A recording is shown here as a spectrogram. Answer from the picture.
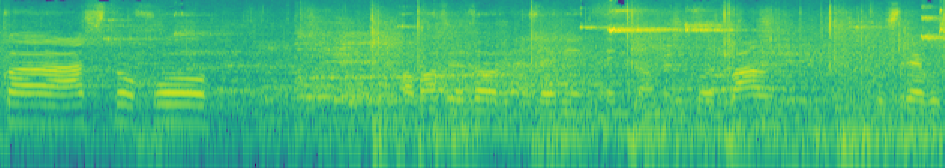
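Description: Game sounds on an indoor hardwood basketball court: a ball bouncing in short knocks, with brief sneaker squeaks about four seconds in. Voices call out over it.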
